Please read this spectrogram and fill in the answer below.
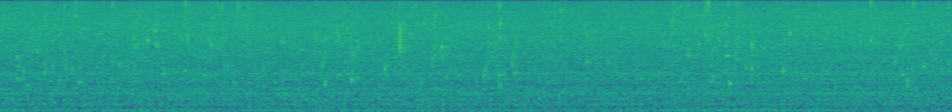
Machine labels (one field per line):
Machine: pump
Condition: normal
